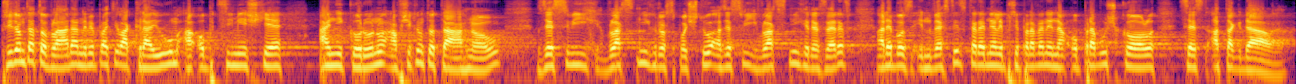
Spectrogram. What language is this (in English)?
Czech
